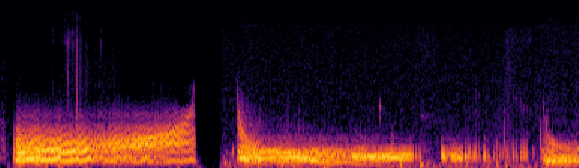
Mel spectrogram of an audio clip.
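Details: Stomach growling during abdominal pain, stomach not feeling well: long, low, droning gurgles with a few brief pauses; loud borborygmi.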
